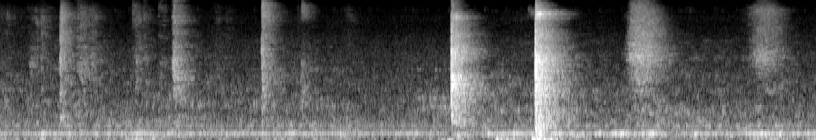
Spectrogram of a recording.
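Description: Scattered light clicks, then two louder sharp knocks about a second apart midway, over a steady low hum; a few soft short hisses follow near the end.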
